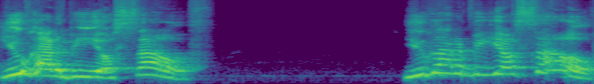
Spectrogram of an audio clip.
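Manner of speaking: emphatic, insistent hollering. Addressing whoever is listening, the speaker is yelling. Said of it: "I don't know who I'm yelling at right now".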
